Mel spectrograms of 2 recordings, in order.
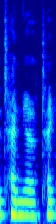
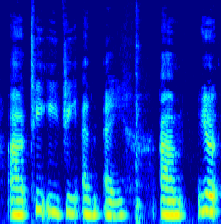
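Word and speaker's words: Tegna: B's Instagram feed I had to grab it and then I knew that I wanted to do the tenure take no tenure taekman pronounced teg and a you if you're a knitter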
